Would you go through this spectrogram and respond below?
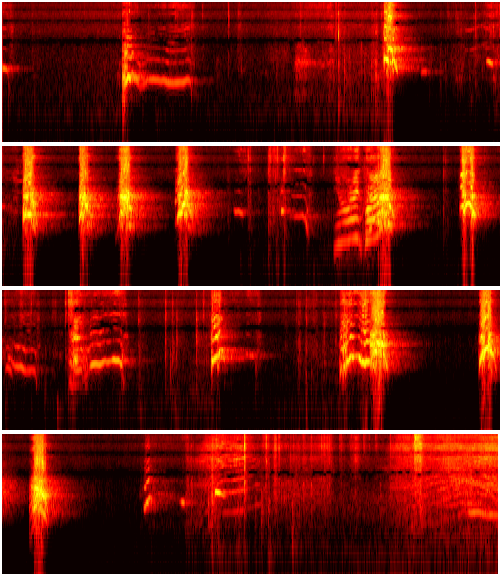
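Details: Indoor dog pleading to be let outside, letting out a long series of loud, clipped yaps in irregular bursts, broken by squeaky whimpers and whines, with a rougher whining cry near the end.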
